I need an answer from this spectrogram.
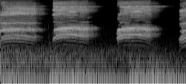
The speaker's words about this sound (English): The man saw the raven fallen helplessly on the ground. It was alive and crying for help.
